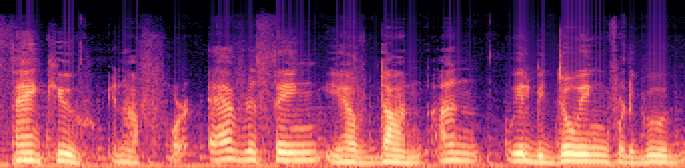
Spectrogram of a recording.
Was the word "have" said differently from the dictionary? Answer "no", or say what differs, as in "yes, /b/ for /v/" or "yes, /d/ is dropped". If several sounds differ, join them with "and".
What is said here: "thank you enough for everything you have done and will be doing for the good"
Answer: no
